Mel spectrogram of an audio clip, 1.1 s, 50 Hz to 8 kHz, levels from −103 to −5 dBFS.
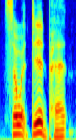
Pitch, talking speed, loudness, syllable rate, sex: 175 Hz, 210 wpm, -15 LUFS, 4.3 syllables/s, female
